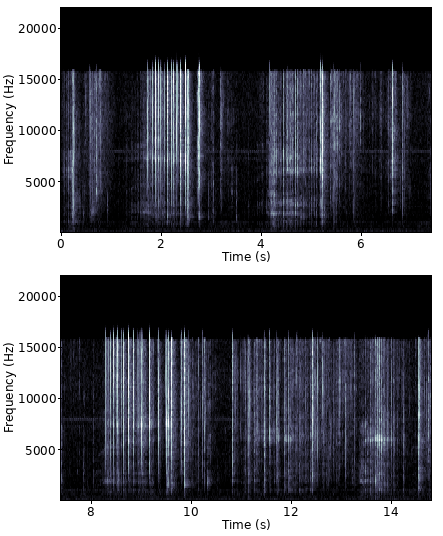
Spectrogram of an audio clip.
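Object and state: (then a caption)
Dry varnished soap bar being shaved. A metal utility blade scrapes and shaves a small, hand-held bar of dry soap coated in glossy black varnish, peeling the black layer away to reveal cream soap underneath. Bright, crisp scratching and crackling clicks come in bursts, with quiet pauses between strokes and almost no low end.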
